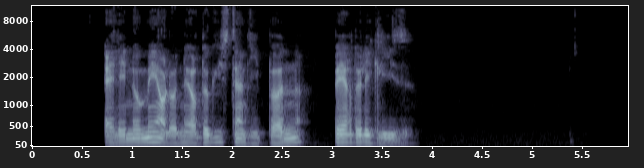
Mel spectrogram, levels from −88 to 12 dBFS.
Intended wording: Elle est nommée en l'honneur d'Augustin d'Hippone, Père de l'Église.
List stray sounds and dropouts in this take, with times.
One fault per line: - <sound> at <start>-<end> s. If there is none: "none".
none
